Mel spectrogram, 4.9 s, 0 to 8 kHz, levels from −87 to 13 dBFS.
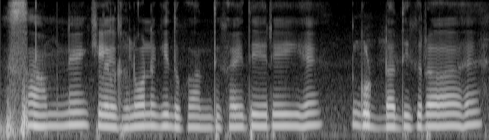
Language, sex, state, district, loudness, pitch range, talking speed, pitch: Hindi, female, Uttar Pradesh, Saharanpur, -17 LUFS, 200-215 Hz, 160 wpm, 210 Hz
